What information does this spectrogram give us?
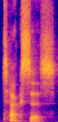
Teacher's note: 2 syllables, stress is on that first syllable, Texas.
